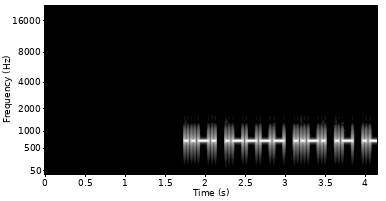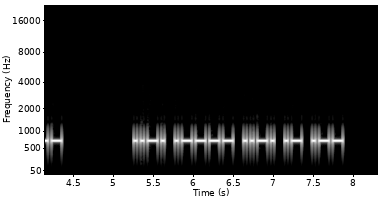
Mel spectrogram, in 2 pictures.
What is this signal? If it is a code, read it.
Morse code, heard as a keyed tone, about 28 wpm, 690 Hz. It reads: F1FAW F1FAW
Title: DXCC-100 Call Signs - 5 Characters - Repeated 3x - 28wpm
